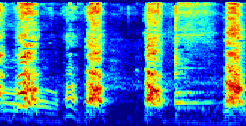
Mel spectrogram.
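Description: Dogs at an animal shelter bark close by in four loud, spaced bursts over about two seconds, with softer yips between them.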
